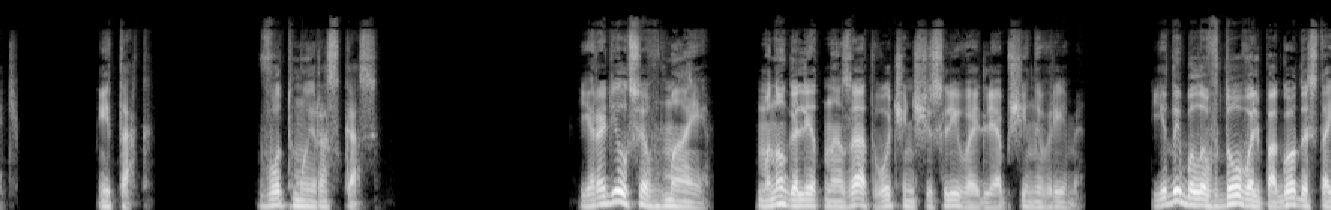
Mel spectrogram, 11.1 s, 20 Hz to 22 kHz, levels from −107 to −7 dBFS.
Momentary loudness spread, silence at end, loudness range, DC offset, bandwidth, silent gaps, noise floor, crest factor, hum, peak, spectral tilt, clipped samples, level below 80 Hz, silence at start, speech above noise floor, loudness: 13 LU; 0 s; 8 LU; under 0.1%; 14.5 kHz; 1.32-2.13 s, 3.29-4.75 s, 5.97-6.30 s, 9.05-9.53 s; under -90 dBFS; 18 dB; none; -4 dBFS; -5.5 dB/octave; under 0.1%; -50 dBFS; 0.85 s; over 70 dB; -21 LUFS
